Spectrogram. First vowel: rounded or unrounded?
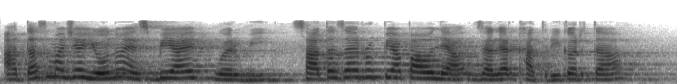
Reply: unrounded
